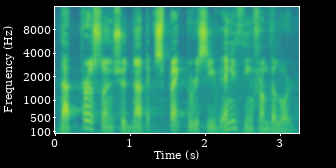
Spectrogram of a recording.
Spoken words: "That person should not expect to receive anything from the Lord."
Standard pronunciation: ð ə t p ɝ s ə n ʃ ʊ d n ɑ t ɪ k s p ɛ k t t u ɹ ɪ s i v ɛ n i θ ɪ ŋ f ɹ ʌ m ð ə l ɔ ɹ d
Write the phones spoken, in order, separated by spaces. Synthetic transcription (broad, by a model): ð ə t p ɝ s ə n ʃ ʊ d n ɑ t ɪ k s p ɛ k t t u ɹ ɪ s i v ɛ n i θ ɪ ŋ f ɹ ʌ m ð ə l ɔ ɹ d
